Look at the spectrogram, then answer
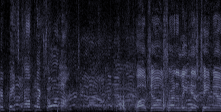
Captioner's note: crowd chatter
